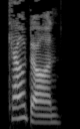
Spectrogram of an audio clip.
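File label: "count on", British English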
